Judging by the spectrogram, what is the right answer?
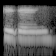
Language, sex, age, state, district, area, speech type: Punjabi, female, 45-60, Punjab, Barnala, urban, conversation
